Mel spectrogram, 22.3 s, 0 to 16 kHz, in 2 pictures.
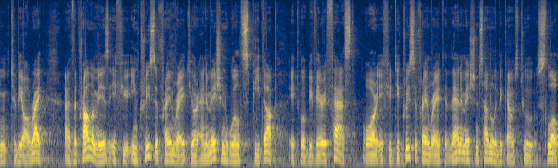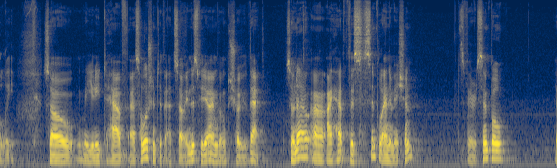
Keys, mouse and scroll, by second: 2.8 click, 8.0 click, 18.2 space.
